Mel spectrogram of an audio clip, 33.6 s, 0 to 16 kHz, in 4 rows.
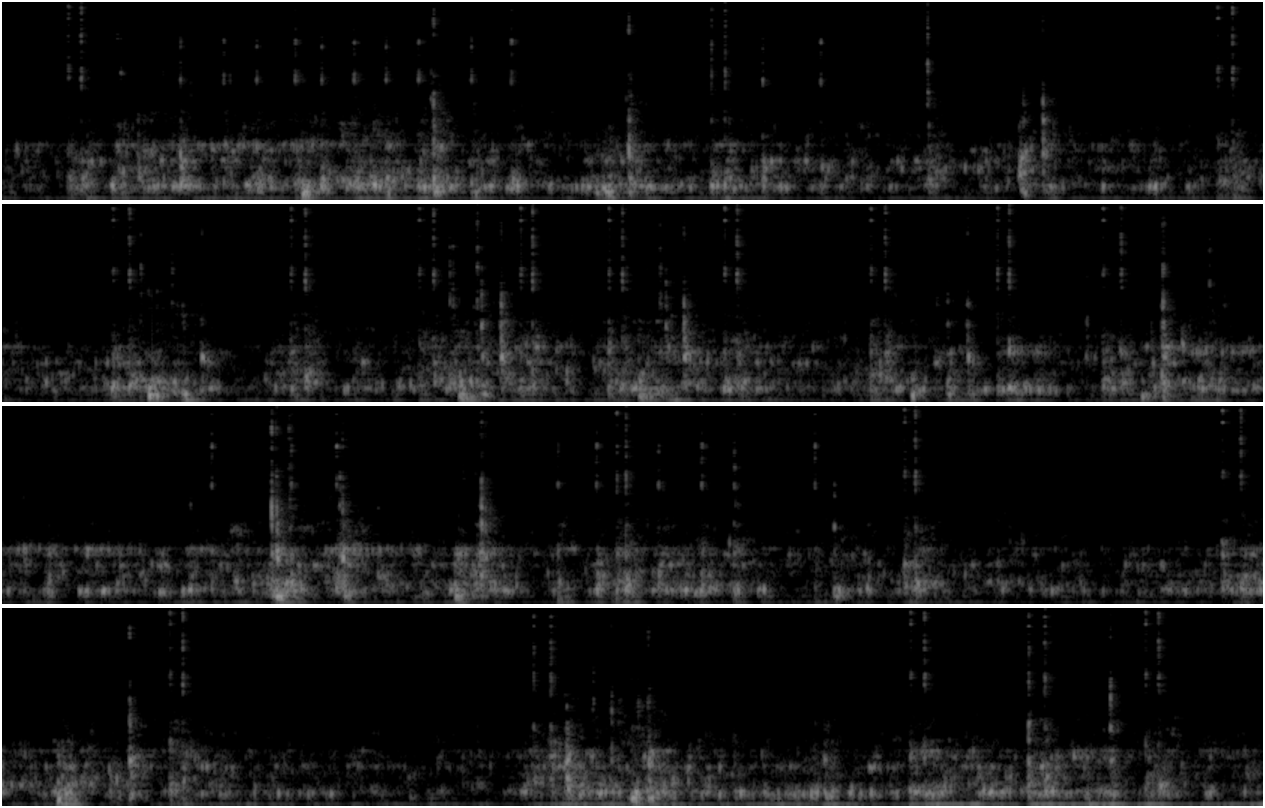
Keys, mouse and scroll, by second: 0.8 scroll up 1, 0.9-1.2 scroll down 1, 1.2-4.0 middle drag, 4.0 ctrl+r, 5.0-6.8 middle drag, 6.8 k, 9.6 k, 14.7 k, 16.4-19.8 middle drag, 19.8 ctrl+r, 21.2-22.3 middle drag, 22.3 k, 30.6 k, 32.4 k.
